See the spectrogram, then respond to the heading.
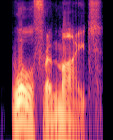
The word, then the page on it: wolframite: British English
